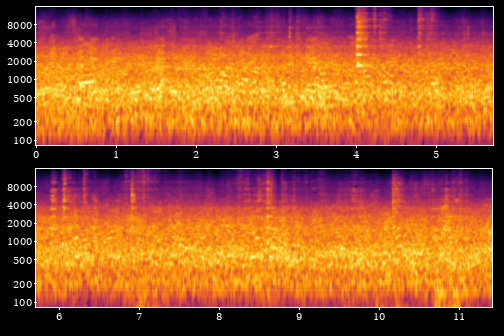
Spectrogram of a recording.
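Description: A large crowd of men and women chatters at once in a big echoing hall.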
